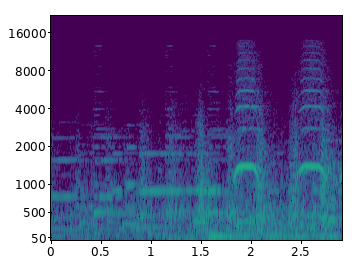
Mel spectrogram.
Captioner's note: chug-Chug-Chug; toot-Toot-Toot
